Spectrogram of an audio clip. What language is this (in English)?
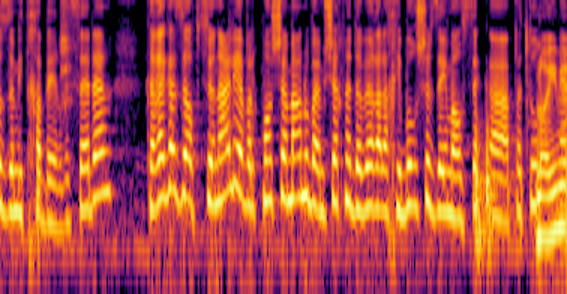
Hebrew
